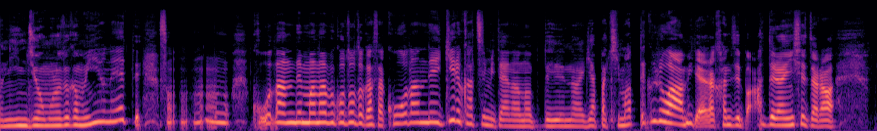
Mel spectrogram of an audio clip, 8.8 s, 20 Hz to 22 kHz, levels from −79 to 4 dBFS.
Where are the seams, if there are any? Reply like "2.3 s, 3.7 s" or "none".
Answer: 1.6 s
